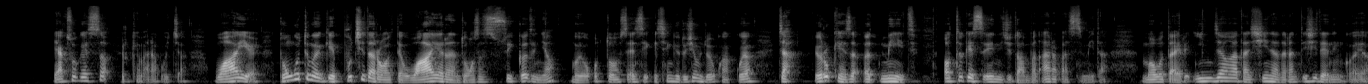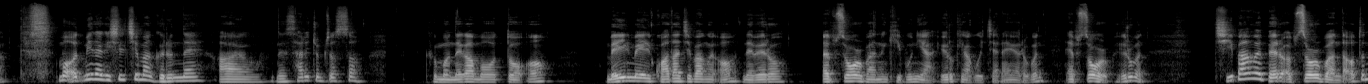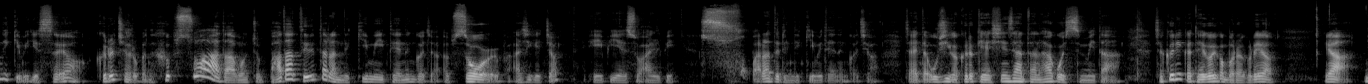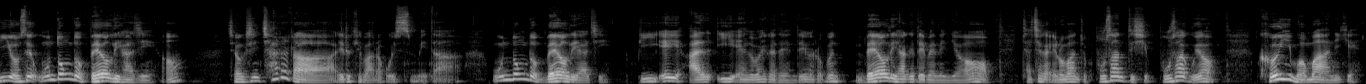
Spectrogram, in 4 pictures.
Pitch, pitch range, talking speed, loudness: 125 Hz, 110-150 Hz, 410 characters per minute, -27 LUFS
